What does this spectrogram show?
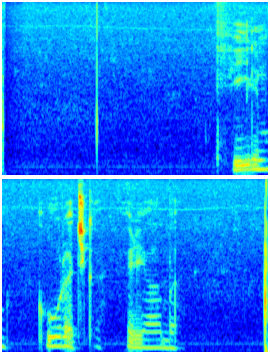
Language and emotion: Russian, sad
